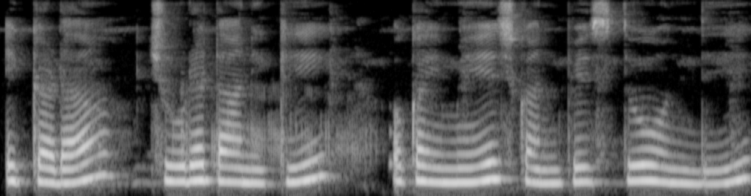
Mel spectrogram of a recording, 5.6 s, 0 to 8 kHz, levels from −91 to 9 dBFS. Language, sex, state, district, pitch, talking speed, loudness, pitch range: Telugu, female, Andhra Pradesh, Sri Satya Sai, 230 Hz, 65 wpm, -14 LUFS, 215-245 Hz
